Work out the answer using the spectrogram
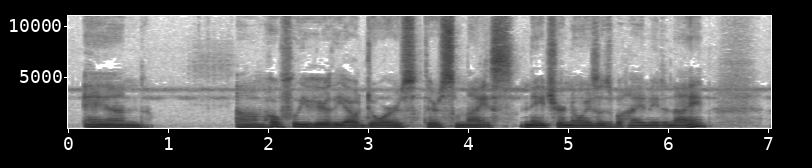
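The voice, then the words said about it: Strained voice, losing their voice. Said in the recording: “I sound a little weird because I'm losing my voice”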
